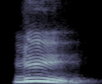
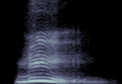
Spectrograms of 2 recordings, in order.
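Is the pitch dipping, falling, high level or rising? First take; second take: falling; falling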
